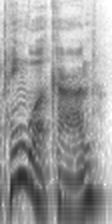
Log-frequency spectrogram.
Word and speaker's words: Penguicon: penguicon thing but uh penguicon yeah I was yeah cuz someone will yell at you if you mispronounce it but spring believe it's penguicon they are May fourth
